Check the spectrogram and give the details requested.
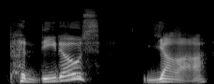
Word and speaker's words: Pedidos Ya: It's Pedidos Ya, but we pronounce it Pedidos Ya.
